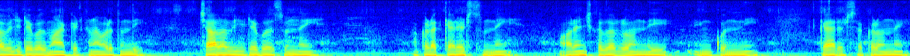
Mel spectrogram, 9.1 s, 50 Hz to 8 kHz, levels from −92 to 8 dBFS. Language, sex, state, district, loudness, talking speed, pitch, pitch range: Telugu, male, Andhra Pradesh, Guntur, -29 LUFS, 120 wpm, 100 Hz, 95-105 Hz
